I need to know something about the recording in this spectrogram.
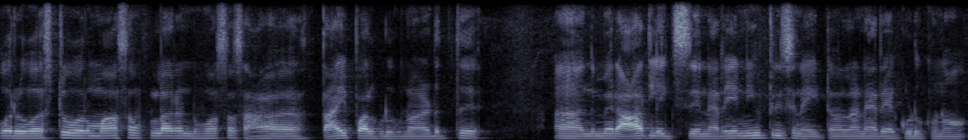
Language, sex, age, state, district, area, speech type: Tamil, male, 18-30, Tamil Nadu, Kallakurichi, urban, spontaneous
